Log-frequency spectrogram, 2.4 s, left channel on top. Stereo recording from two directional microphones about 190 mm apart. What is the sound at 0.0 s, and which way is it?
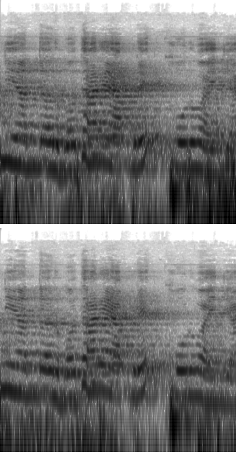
A man's voice, 30° right (ahead or behind).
